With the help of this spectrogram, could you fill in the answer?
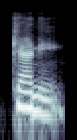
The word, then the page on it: canny: Indian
